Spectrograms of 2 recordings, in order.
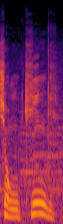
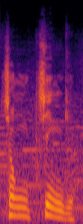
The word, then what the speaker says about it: Chongqing: Ça s'écrit Chong King mais en fait si vous dites Chong King, les gens vont pas comprendre. Donc c'est vraiment Chong Ching.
